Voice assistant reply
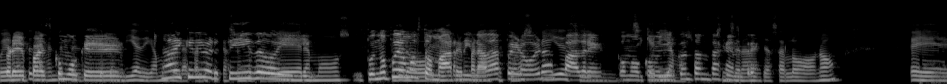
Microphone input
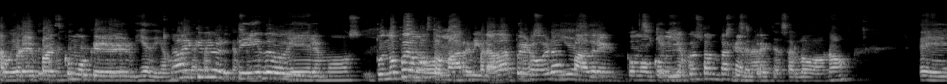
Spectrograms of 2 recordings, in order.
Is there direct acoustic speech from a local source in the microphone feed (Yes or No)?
No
